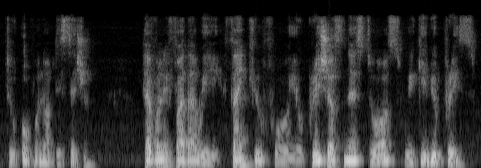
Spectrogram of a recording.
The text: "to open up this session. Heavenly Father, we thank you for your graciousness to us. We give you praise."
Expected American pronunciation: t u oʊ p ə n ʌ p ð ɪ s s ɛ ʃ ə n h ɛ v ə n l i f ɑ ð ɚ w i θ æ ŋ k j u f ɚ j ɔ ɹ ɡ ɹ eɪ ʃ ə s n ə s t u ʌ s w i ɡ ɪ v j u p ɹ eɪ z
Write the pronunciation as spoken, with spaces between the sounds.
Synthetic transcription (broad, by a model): t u oʊ p ə n ʌ p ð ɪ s s ɛ ʃ ə n h ɛ v ə n l i f ɑ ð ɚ w i θ æ ŋ k j u f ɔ j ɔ ɡ ɹ eɪ ʃ ə s n ə s t u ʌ s w i ɡ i v j u p ɹ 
